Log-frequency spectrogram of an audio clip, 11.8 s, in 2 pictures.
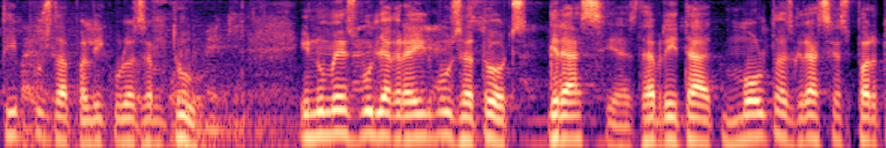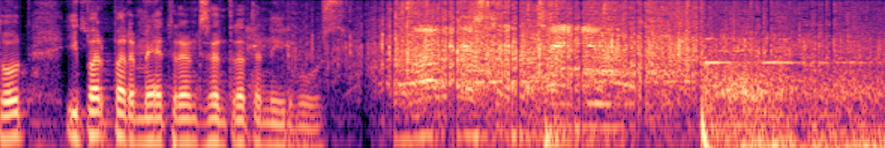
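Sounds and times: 
speech: 0.0s - 8.8s
audience ovation applause: 7.8s - 11.7s.

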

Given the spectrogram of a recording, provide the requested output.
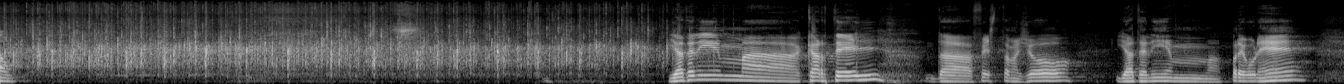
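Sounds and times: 
audience applause: 0.0s - 7.8s
speech: 6.7s - 13.4s.

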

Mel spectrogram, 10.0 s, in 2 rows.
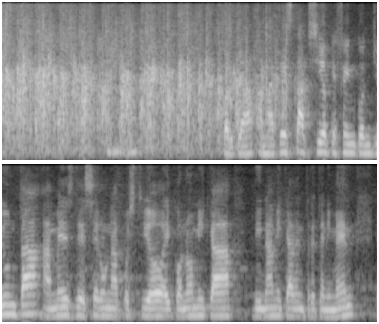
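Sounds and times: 
applause for a hospitality school and institute: 0.0s - 4.2s
speech: 3.0s - 9.9s.

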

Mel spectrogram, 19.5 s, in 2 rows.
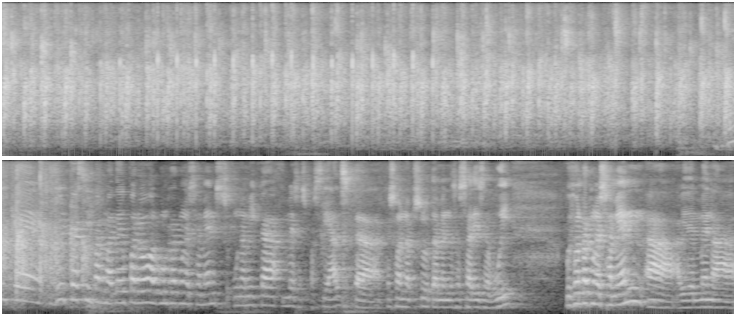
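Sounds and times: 
audience applause: 0.0s - 10.9s
speech: 11.2s - 19.5s.

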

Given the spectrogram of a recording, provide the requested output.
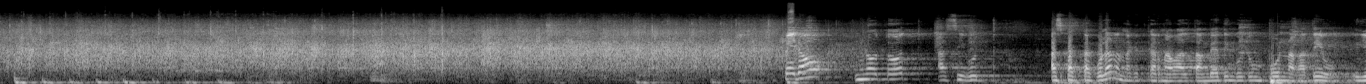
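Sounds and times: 
applause: 0.0s - 8.6s
speech: 7.9s - 13.6s.

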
